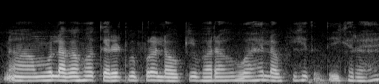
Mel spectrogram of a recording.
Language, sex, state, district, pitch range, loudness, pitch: Hindi, female, Chhattisgarh, Raipur, 175-190 Hz, -17 LUFS, 180 Hz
